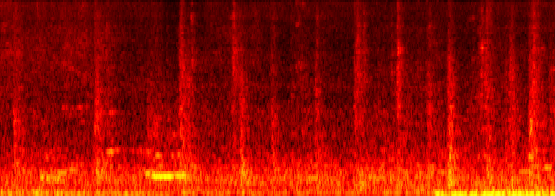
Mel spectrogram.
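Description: Mine train ride cars running on their track: a low rumble with irregular clacks of the wheels on the rails, the rumble growing louder a little past four seconds in.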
